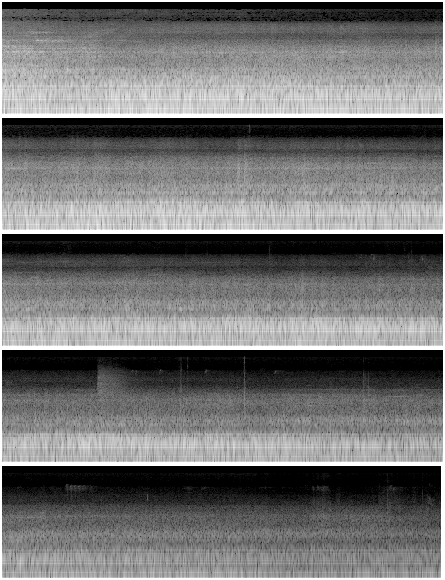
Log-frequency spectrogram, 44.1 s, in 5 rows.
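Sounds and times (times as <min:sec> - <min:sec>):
freight train wheels rumbling: 0:00.0 - 0:44.0
brief hiss: 0:28.4 - 0:29.2.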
